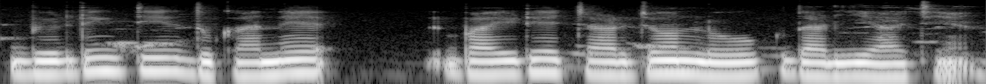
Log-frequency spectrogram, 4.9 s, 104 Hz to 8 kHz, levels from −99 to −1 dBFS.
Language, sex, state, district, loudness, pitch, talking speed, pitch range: Bengali, female, Assam, Hailakandi, -13 LUFS, 170 Hz, 95 wpm, 160-185 Hz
